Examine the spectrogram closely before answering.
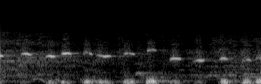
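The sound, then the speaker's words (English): A person whistles a wordless tune, a faint melody of many short notes that step up and down in pitch, over soft low thumping in the background. “that one, just no words, just like whistling”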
